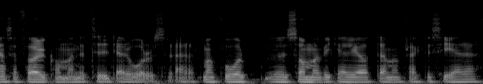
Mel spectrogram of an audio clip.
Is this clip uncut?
yes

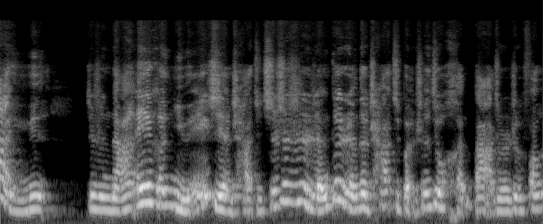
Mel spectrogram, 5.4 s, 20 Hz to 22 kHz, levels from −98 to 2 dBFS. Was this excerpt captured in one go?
yes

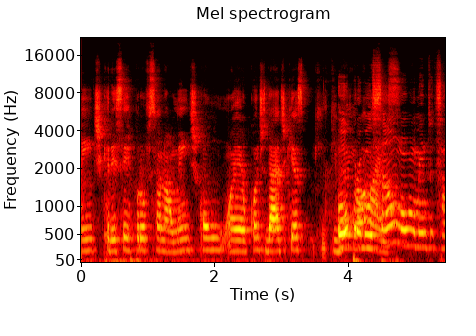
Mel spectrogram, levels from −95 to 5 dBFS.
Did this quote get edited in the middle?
no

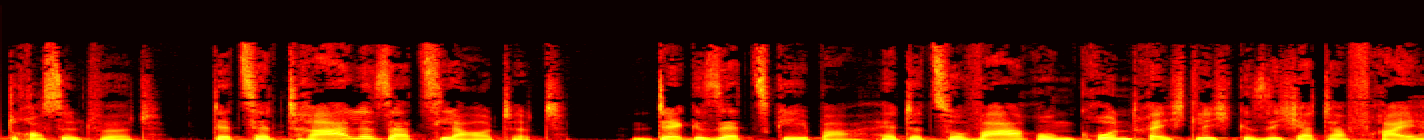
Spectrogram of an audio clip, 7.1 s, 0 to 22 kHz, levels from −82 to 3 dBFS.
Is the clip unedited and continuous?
yes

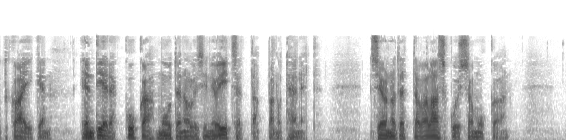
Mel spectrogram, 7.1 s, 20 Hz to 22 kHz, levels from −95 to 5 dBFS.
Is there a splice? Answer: no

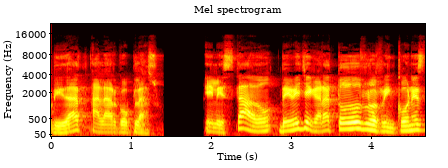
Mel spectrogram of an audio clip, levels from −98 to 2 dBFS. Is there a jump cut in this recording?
no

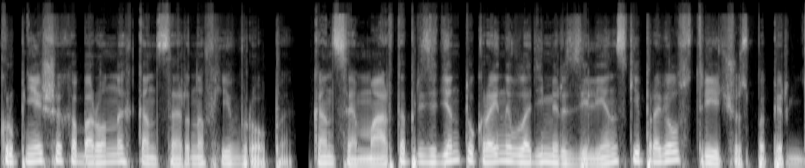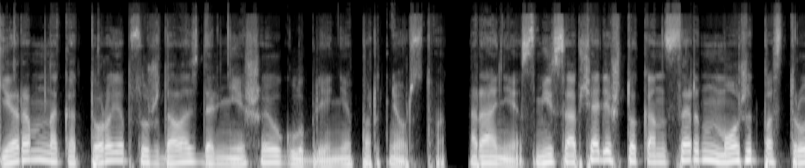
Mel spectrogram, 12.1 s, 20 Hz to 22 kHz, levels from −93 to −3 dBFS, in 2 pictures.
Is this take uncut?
yes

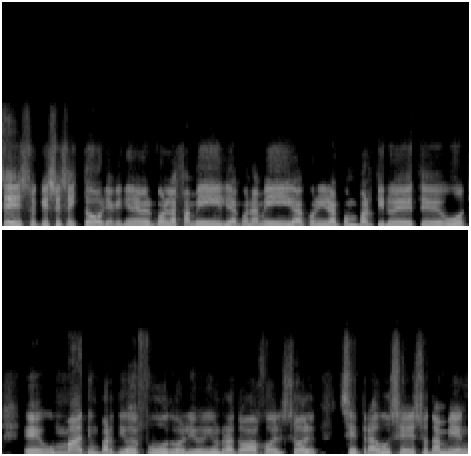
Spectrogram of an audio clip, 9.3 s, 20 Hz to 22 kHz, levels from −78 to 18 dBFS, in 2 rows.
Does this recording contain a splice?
no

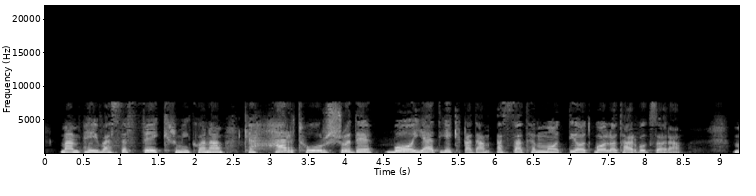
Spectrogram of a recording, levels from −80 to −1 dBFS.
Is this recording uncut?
yes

